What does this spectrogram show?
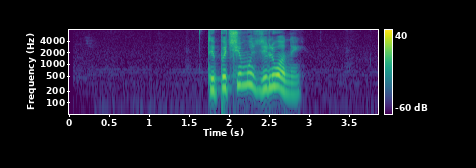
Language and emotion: Russian, angry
